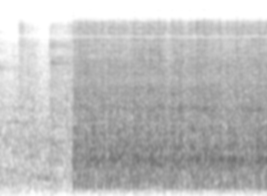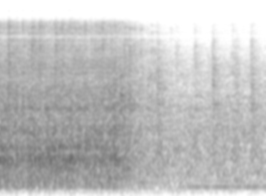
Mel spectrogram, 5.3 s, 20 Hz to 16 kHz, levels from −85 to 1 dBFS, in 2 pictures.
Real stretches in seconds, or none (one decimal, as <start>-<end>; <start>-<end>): 0.0-0.6; 3.8-5.3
